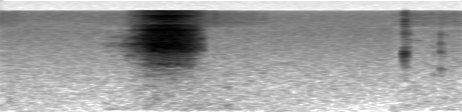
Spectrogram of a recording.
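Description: A single short, breathy hiss of about half a second, about a second in: a breath let out close to a headset microphone.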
